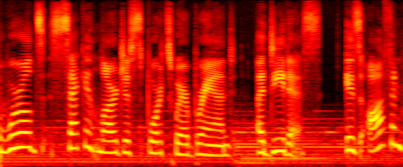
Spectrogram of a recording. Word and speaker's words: Adidas: So the correct way to say it? Adidas, with emphasis on the first syllable. Remember, it's not Adidas nor Adidas, it's Adidas, crisp, clear, and confident.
